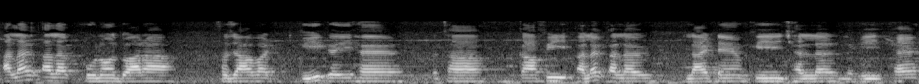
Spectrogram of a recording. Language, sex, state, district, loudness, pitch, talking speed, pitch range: Hindi, male, Haryana, Charkhi Dadri, -15 LUFS, 145 Hz, 110 wpm, 140-150 Hz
